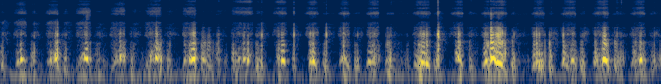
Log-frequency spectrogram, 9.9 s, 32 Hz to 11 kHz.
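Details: Spaghetti, a female Olde English Bulldog puppy aged 2 months, exotic blue merle tri, snoring in her sleep: rumbling, snorty breaths in an irregular fast rhythm, one louder gurgling snort near the end.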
